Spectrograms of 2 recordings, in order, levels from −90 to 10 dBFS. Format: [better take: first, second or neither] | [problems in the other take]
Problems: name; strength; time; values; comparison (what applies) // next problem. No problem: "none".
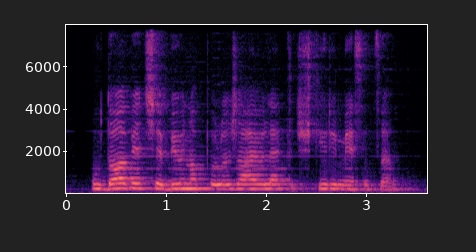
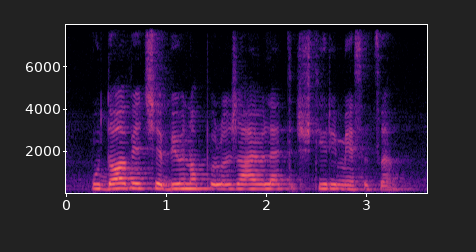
second | noise reduction (neural separator model SepFormer DNS4)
